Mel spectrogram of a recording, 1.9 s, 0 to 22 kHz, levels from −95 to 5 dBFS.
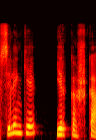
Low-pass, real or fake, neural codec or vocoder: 10.8 kHz; real; none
